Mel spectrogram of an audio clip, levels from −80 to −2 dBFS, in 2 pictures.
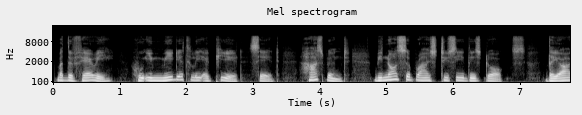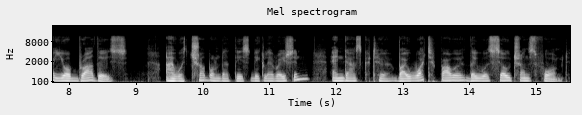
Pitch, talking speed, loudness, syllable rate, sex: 130 Hz, 135 wpm, -17 LUFS, 4.4 syllables/s, male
